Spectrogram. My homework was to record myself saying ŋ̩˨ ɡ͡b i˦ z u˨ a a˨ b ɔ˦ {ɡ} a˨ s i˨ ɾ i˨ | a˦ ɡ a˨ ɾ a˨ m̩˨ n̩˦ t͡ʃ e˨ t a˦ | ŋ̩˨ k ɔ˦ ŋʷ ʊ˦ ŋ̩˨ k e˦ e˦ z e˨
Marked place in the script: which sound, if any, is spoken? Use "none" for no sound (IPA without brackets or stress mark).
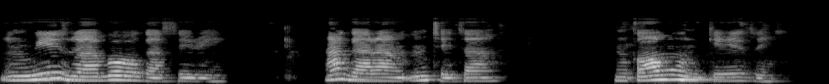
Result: ɡ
